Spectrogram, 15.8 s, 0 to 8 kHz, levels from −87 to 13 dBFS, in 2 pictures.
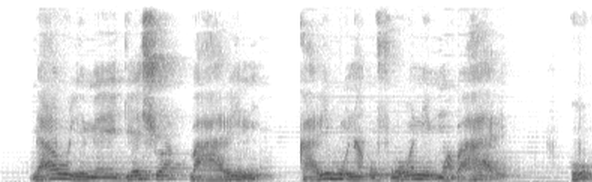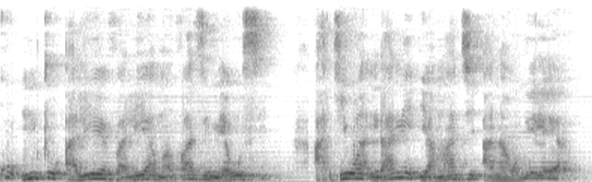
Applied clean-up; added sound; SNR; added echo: neural separator model SepFormer DNS4.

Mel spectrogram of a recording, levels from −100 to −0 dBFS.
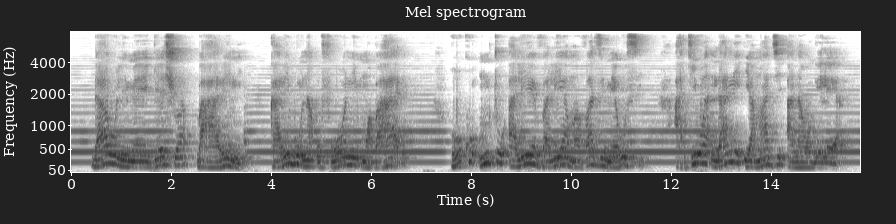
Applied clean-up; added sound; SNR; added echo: none; Brass instrument; 8 dB; reverberation time 0.8 s.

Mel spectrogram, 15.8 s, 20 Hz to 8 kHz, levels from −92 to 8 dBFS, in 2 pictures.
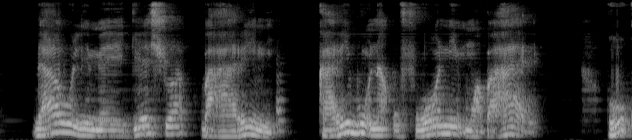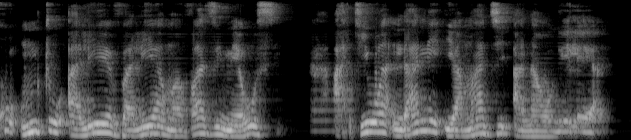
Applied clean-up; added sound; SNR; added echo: neural mask model DeepFilterNet 3.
